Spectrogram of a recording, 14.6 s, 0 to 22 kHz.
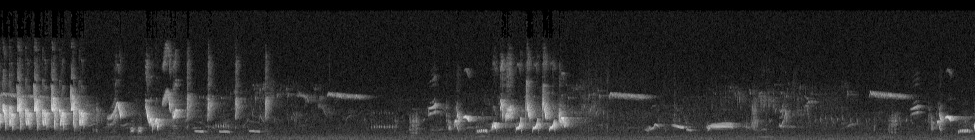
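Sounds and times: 
common nightingale Luscinia megarhynchos song with whistles and rapid chirps: 0.0 - 4.2, 6.5 - 12.3, 13.1 - 14.6.

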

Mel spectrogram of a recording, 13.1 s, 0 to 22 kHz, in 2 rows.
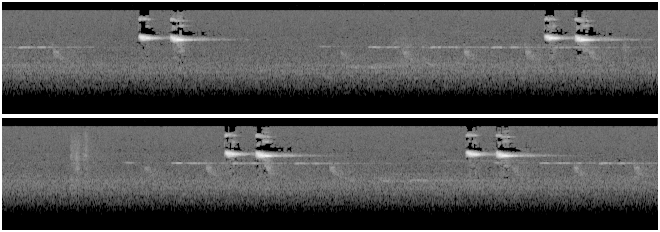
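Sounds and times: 
faint background hiss: 0.0 - 13.1
great tit Parus major giving two-note phrases: 1.4 - 2.1, 5.4 - 6.2, 8.8 - 9.7, 11.2 - 12.0.

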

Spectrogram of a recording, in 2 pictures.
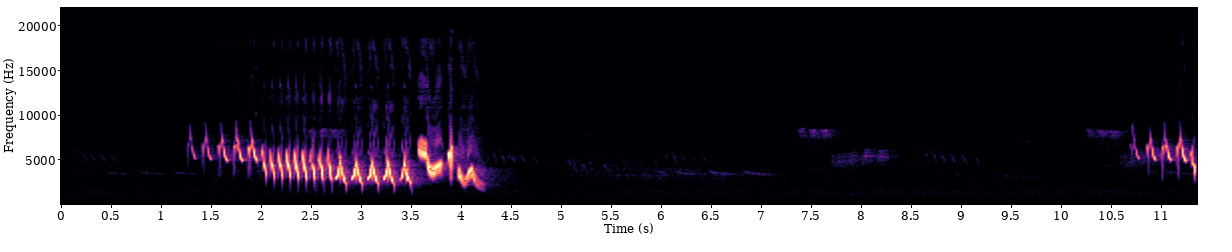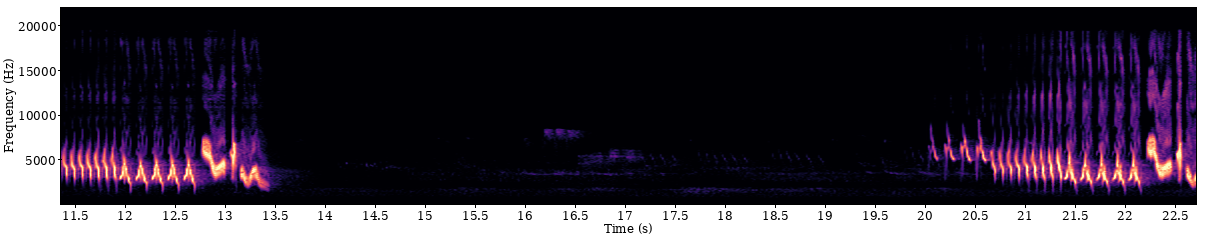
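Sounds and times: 
faint common chaffinch chirps: 0.0 - 22.7
common chaffinch Fringilla coelebs song: 1.1 - 4.3, 10.3 - 13.5, 19.4 - 22.7.

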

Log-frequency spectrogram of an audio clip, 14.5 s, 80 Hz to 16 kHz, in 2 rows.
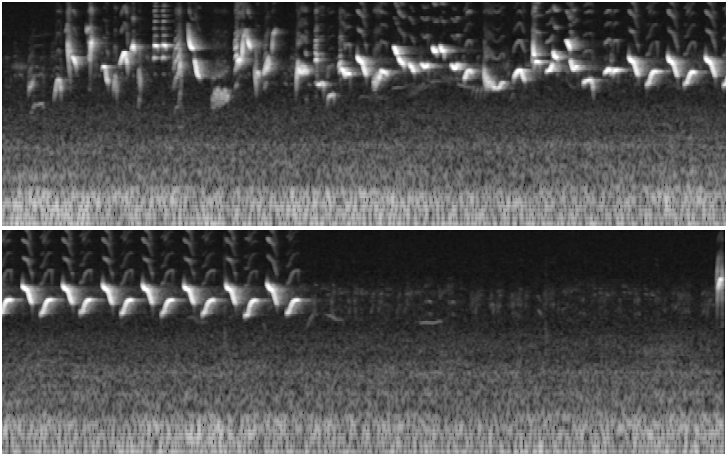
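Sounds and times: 
Eurasian blackcap Sylvia atricapilla singing a varied warble: 0.1 - 14.4.

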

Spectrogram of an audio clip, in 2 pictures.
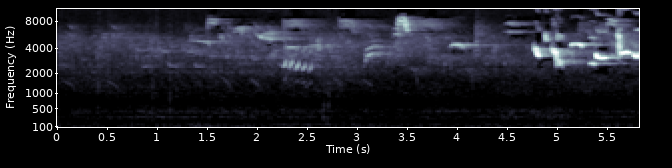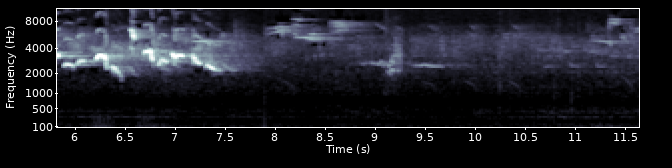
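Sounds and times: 
Eurasian blackcap Sylvia atricapilla warbling song: 0.0 - 11.6.

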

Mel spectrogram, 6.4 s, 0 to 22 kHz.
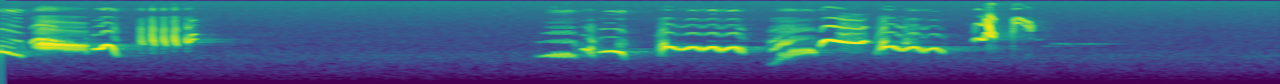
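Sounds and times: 
common blackbird Turdus merula singing: 0.0 - 1.0, 2.7 - 5.6.

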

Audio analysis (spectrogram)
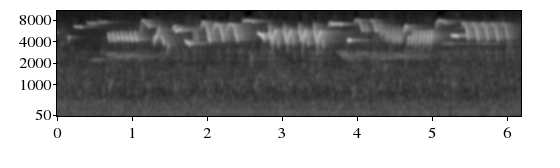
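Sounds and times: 
Eurasian wren Troglodytes troglodytes singing shrill trills and rattling phrases: 0.2 - 6.1.

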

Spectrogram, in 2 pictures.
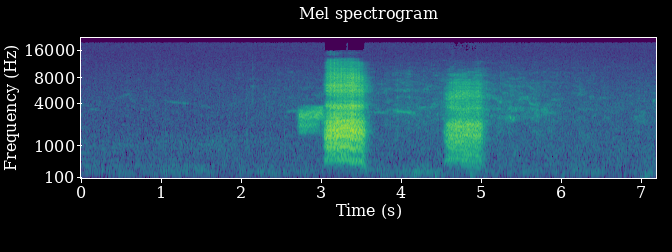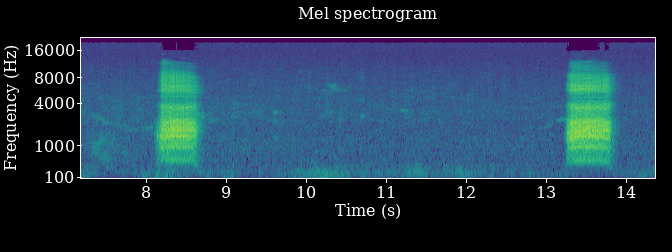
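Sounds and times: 
Carrion crow Corvus corone cawing rough and hoarse: 2.7 - 3.6, 4.6 - 5.1, 8.1 - 8.7, 13.2 - 14.3.

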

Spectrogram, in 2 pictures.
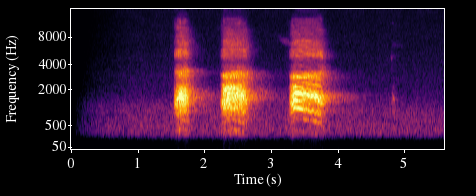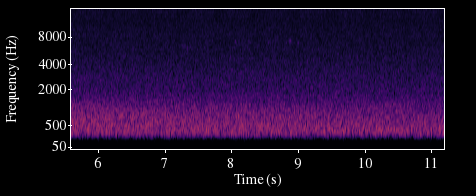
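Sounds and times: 
Corvus corone carrion crow giving loud rasping caws: 1.6 - 4.4.

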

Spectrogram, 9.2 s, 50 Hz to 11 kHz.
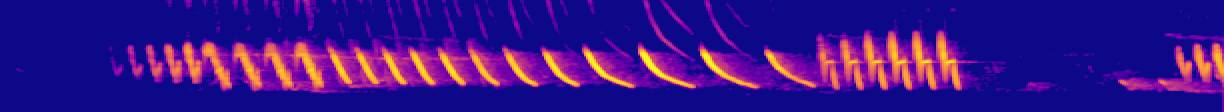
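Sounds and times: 
tree pipit (Anthus trivialis) singing: 1.4 - 7.2.

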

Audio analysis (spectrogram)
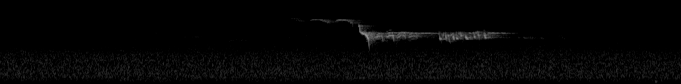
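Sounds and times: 
European robin Erithacus rubecula singing: 1.5 - 5.8.

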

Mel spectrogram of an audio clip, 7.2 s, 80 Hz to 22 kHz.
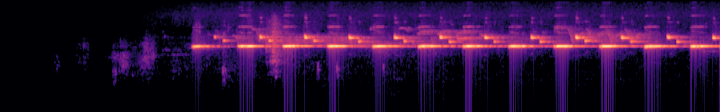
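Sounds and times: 
Great tit Parus major calling with high thin two-note phrases: 1.9 - 7.1.

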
